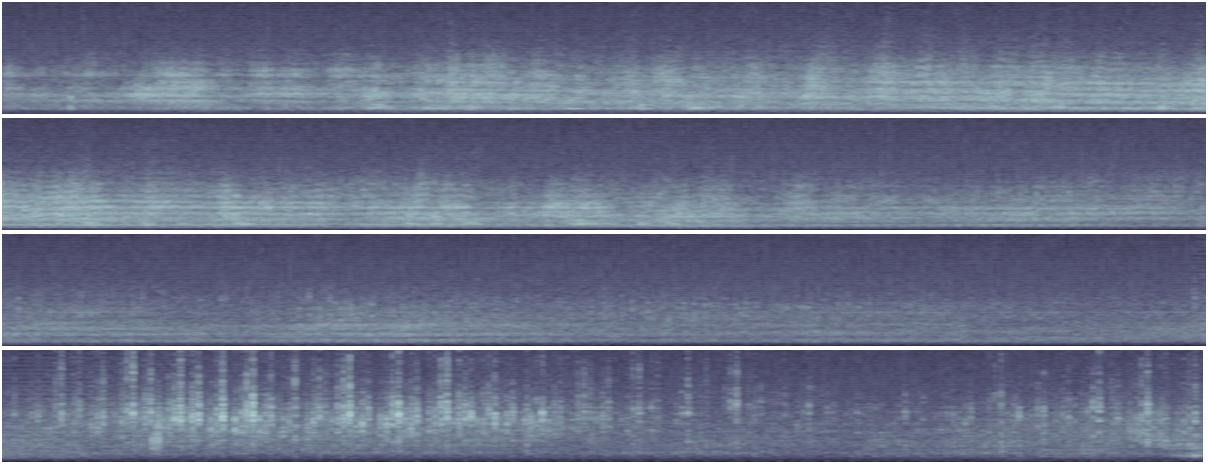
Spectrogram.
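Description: Piston engine and propeller of a low-wing light aircraft at full power on take-off and climb-out. The sound is loudest in the first ten seconds or so and then gradually fades as the aircraft climbs away. A faint crackly hiss comes in near the end.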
